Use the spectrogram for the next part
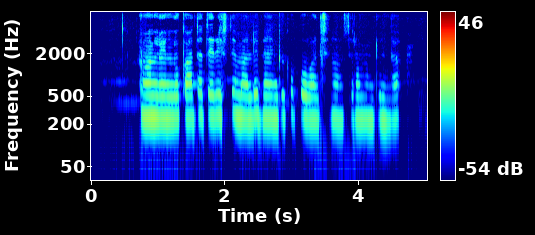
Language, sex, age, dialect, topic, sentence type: Telugu, male, 18-24, Telangana, banking, question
